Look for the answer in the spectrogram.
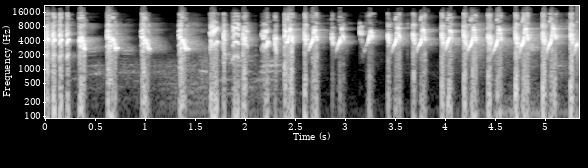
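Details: Small birds singing in a track used to push a white-rumped shama into energetic song; a busy stream of sharp, high, slurred chirps, closely packed and irregular, with brief pauses.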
